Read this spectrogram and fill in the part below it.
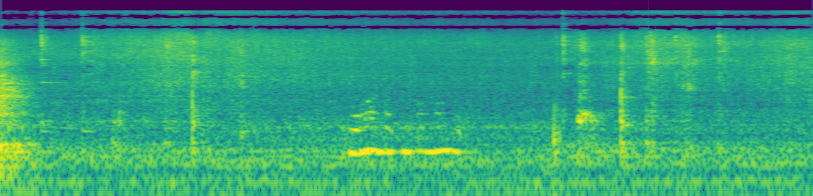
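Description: Chopped onion fries in a pan under a soft, steady sizzle, punctuated by repeated scraping stir strokes and clinks of utensil on pan, with a brief faint voice in the background.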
